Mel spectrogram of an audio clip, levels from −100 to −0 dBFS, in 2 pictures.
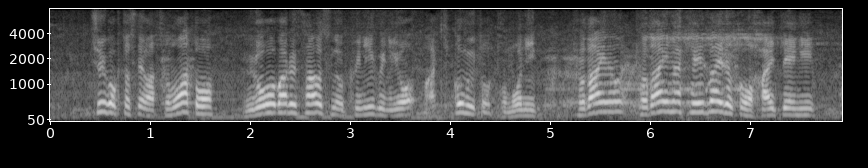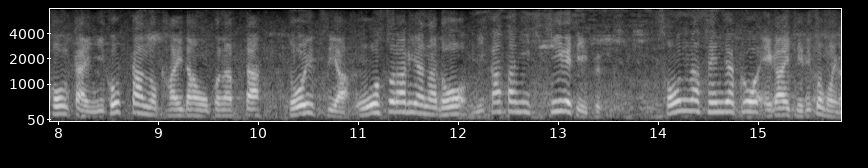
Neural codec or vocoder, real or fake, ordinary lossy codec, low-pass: codec, 16 kHz, 4 kbps, FreqCodec, smaller model; fake; none; none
